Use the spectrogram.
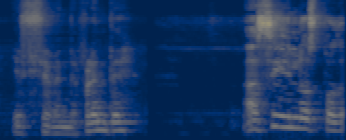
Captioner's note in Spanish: Silencio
